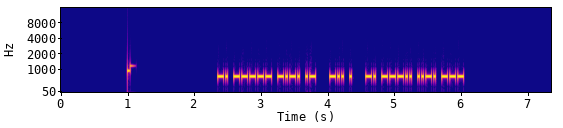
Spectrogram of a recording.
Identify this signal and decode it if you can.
Morse code, heard as a keyed tone, about 40 wpm, 690 Hz. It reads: N0CA DE N8FO
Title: USA Callsign DE Callsign - 4 Characters - 40wpm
